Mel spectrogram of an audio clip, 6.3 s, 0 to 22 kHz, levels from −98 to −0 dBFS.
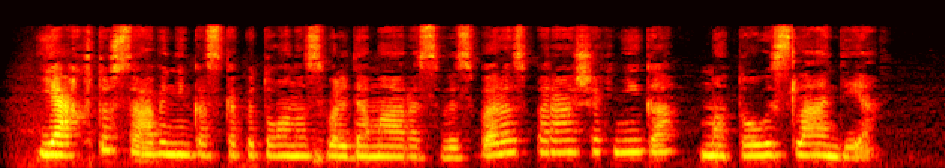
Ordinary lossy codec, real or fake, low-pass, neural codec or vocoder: AAC, 32 kbps; real; 14.4 kHz; none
